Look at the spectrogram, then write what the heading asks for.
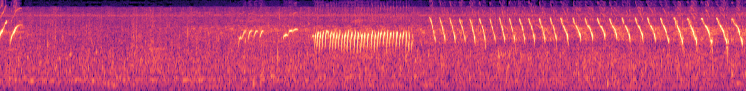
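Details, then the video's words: Canary song for prompting other canaries: quiet start, a few high chips, a short harsh buzzy burst, then a steady rapid high-pitched trill of even repeated notes. "kenari gacor durasi pendek cocok buat pancingan kenarimana pun lansung Yau gacor"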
